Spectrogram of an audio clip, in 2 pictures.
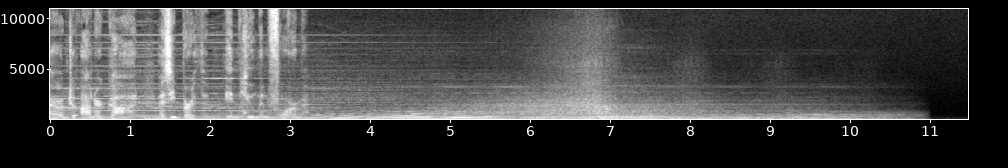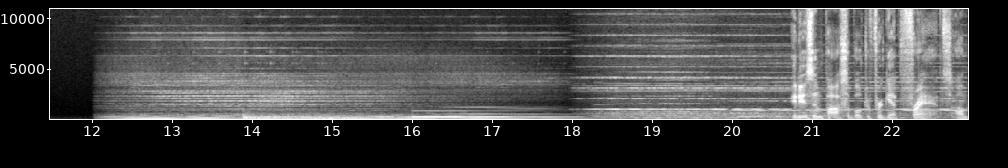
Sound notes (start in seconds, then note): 5.4 logo whooshes; 12.4 slow music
